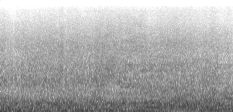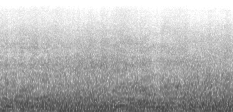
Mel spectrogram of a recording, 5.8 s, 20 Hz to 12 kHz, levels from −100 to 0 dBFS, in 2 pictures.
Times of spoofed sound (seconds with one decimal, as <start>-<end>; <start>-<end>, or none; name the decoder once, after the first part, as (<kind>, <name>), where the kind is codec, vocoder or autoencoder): 1.3-2.1 (codec, SNAC); 2.7-3.5; 4.3-5.2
